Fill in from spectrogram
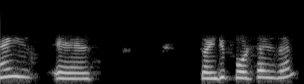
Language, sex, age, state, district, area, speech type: Bengali, female, 18-30, West Bengal, Howrah, urban, conversation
